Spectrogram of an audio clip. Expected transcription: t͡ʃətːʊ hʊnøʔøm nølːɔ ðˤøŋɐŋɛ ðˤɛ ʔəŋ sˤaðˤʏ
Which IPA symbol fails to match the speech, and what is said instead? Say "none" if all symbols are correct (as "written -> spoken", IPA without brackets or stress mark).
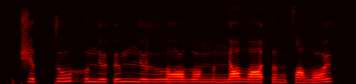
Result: none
